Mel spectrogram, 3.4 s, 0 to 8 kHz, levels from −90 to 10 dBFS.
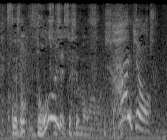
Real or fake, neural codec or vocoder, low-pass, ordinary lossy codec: real; none; 7.2 kHz; none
